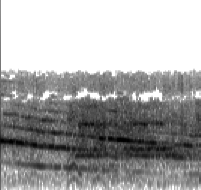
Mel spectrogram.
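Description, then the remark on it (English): A police car siren wails steadily, its pitch gliding slowly downward as the car draws near, fairly loud with some traffic rumble underneath and a voice briefly audible in the mix. “Hey, a police car. It's coming here.”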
